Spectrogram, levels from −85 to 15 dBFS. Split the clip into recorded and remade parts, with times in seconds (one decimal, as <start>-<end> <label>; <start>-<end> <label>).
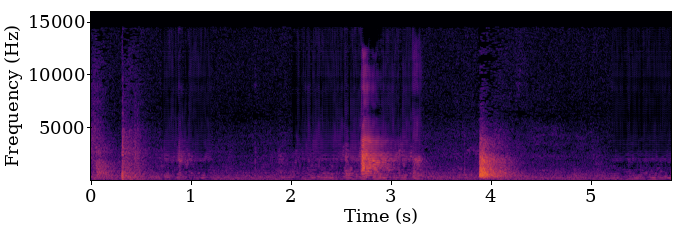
0.0-0.7 recorded; 0.7-1.2 remade; 1.2-2.0 recorded; 2.0-3.3 remade; 3.3-5.2 recorded; 5.2-5.8 remade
